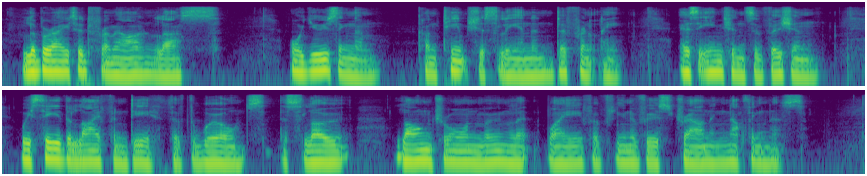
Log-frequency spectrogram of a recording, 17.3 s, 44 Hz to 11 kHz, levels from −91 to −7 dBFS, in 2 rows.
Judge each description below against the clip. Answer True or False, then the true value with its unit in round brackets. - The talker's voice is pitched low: True (95 Hz)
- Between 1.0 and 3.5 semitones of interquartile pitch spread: True (2.5 semitones)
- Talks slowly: True (120 wpm)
